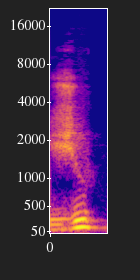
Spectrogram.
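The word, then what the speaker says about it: jouent: In this case, the fact that the first, second, third person all sound exactly the same, joue, joue, joue, as does the problematic third person plural, which is always an issue for students learning French. They want to say jouons. So the sooner you can get them into the habit of saying joue and really stressing that ENT is silent, then more likely that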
